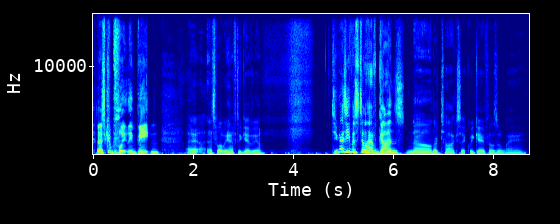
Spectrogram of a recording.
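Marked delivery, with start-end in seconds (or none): 1.9-3.4 quiet beaten mumble. Acted. 6.3-8.6 meek soft reply. Acted. Recruiter answering meekly.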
